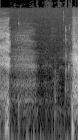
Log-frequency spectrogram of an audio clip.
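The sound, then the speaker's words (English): A sharp, loud sneeze bursts out, followed by a quiet pause and then a second forceful burst of breath at the end. “Bless you.”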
